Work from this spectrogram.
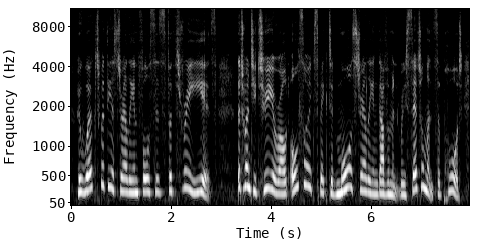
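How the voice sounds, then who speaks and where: A woman reporter reading a scripted news report in a measured, even way. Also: fairly high pitch, no echo, clean studio sound.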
